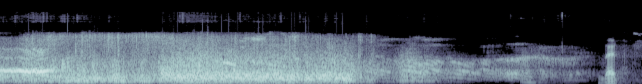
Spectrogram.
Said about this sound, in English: What an awful way to end. Smashed up in the wreck of a flaming freight car.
